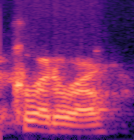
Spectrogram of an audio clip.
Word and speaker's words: Querétaro: Querétaro, did I say that right? – Yeah, Querétaro, yeah.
